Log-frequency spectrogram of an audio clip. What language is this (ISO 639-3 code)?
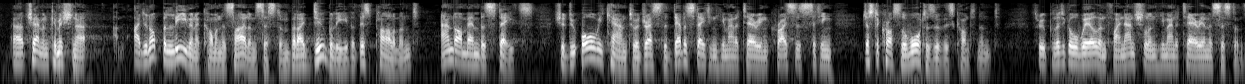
eng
